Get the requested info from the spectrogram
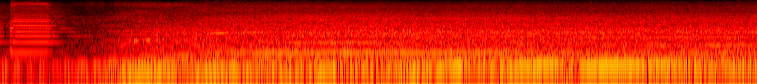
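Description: Ural off-road truck's engine under load as the truck is hauled out of a sand pit on a tow strap. It comes in about a second in, then runs steadily and loud, its pitch climbing in steps toward the middle as it revs.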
